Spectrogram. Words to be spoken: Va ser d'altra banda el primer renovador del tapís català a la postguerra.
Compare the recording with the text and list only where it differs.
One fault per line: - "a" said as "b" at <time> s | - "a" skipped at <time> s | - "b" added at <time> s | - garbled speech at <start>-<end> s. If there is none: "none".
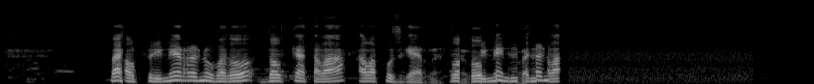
- "ser d'altra banda" skipped at 1.2 s
- "tapís" skipped at 2.9 s
- garbled speech at 4.5-5.6 s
